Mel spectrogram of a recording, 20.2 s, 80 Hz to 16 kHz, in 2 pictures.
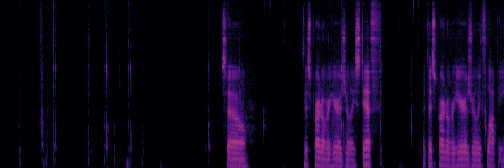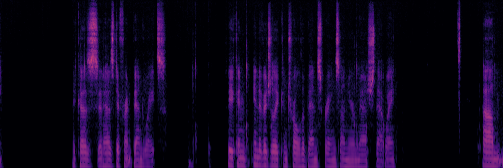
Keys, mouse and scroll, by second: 1.2 middle click, 2.2 middle click, 2.7 shift+middle click, 3.4 a, 4.2 middle click, 5.4 right click, 5.8 g, 7.0 middle click, 8.2 a, 8.7 g, 10.1 a, 11.8 middle click, 14.1 shift+middle click, 15.1 middle click, 17.3 middle click, 19.9 middle click.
